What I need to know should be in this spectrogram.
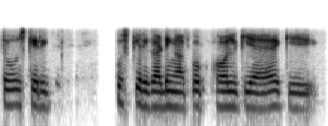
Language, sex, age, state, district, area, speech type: Hindi, male, 18-30, Rajasthan, Nagaur, rural, conversation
